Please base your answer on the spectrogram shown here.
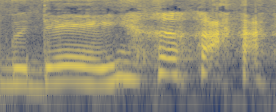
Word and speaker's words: bidet: Oh, gue baru tahu lagi kalau bidet tuh bacanya dalam bahasa Inggris bidet.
